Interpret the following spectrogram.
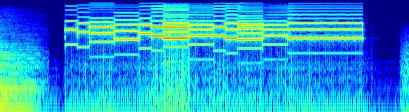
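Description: Electronic mobile-phone ring melody of steady beeping tones stepping up and down in pitch, two or three notes sounding at once. It starts about half a second in as a music jingle fades out, and cuts off suddenly shortly before the end.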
